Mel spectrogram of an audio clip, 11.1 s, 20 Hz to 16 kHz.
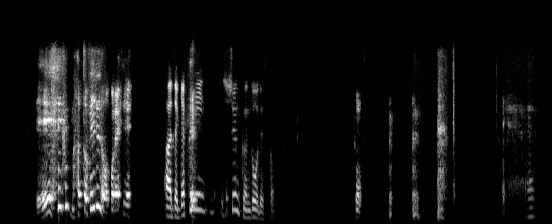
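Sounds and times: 
speech: 0.7s - 2.7s, 3.3s - 5.6s, 7.1s - 7.9s, 10.5s - 10.8s
person clearing throat: 7.8s - 9.1s.

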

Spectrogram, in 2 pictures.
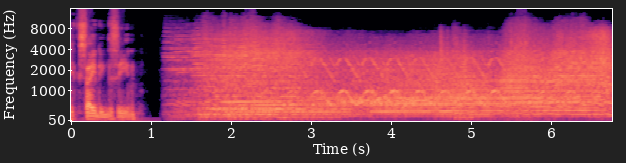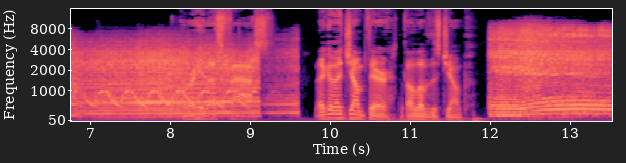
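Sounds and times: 
speech: 0.0s - 0.9s, 9.8s - 11.8s
police car engine roaring: 1.2s - 9.6s, 12.0s - 13.5s
police car tires squealing: 1.2s - 9.6s, 12.0s - 13.5s
police car siren wailing: 1.3s - 9.4s.

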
